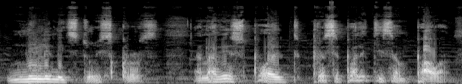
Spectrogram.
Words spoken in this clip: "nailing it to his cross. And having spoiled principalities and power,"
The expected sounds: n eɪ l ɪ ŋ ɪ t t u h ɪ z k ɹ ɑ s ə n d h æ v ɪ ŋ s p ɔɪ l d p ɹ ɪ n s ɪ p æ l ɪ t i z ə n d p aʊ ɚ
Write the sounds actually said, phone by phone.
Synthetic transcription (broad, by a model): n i l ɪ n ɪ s t u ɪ s k ɹ ɑ s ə n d h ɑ v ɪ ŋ s p ɔɪ l d p ɹ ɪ n s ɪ p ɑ l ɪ t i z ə n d p aʊ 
